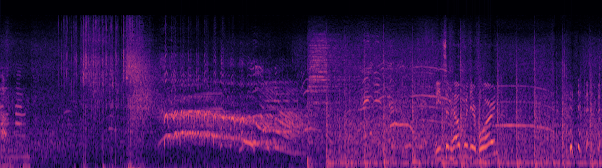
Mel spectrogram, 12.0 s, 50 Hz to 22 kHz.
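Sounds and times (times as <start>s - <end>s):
faint surf and water: 0.0s - 12.0s.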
